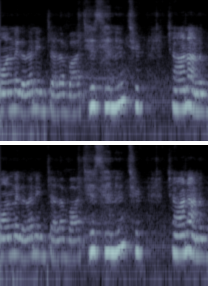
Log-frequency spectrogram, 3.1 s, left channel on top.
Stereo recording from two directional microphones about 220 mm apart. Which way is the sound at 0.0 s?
5° right (ahead or behind).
